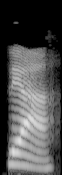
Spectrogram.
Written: 俩

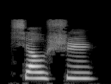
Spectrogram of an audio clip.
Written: 消失

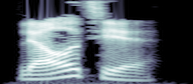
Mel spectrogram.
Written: 了解

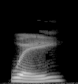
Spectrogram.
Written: 围

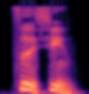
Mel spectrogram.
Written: 自信

